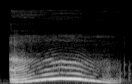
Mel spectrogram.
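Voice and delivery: "Oh" lifted high on a rising tune, ashamed; shameful rising oh. Acted. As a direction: let "Oh" climb upward, embarrassed. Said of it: "with a shameful, rising inflection".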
